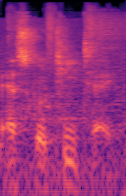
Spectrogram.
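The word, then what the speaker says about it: Escotete: I took my name Scott, and I broke it up phonetically, so S-C-O-T-T. Okay. I came up with this name Escotite. So E-S-C-O-T-E-T-E with a little accent on the end.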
